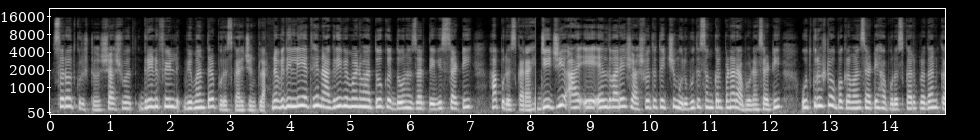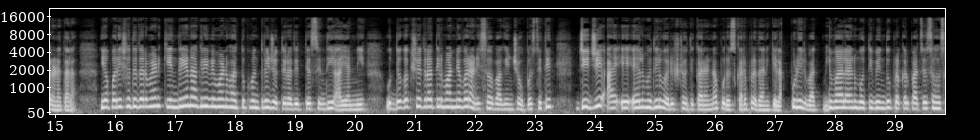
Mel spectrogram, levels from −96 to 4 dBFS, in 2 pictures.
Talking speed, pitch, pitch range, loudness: 115 wpm, 245 Hz, 205-275 Hz, -12 LUFS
